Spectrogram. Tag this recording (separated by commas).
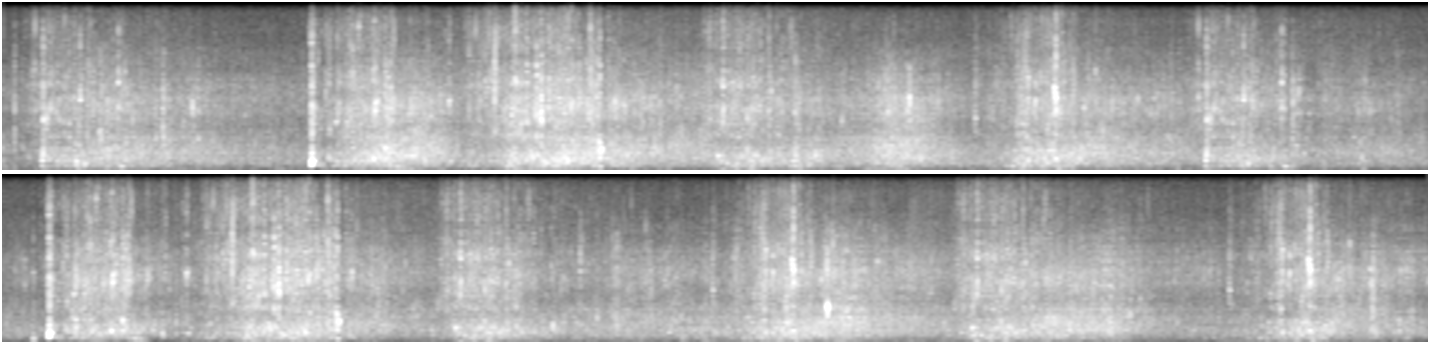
Ocean, Water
